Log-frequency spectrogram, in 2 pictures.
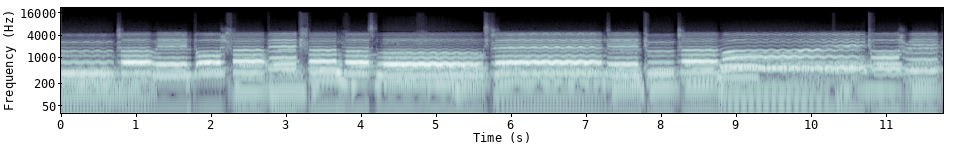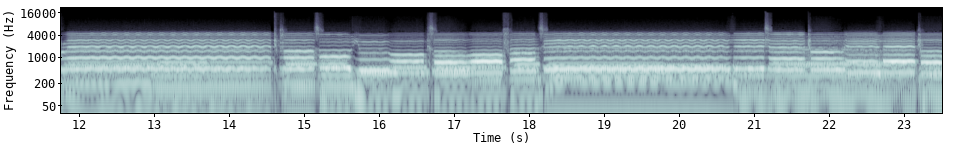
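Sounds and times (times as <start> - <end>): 
soprano melody: 0.0 - 23.4.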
